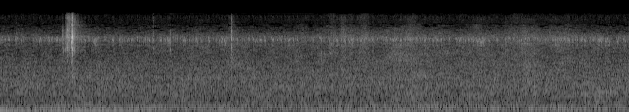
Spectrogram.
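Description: Steady background noise: a low rumble with a hiss over it, strongest for the first couple of seconds and then easing, and two faint clicks about one and two seconds in.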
